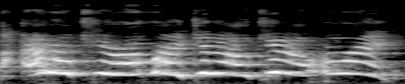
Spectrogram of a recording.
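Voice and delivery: very high, loud mimicry; frantic accuser. Accuser orders teller out, mimicked high and frantic. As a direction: squeal out a mock protest.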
